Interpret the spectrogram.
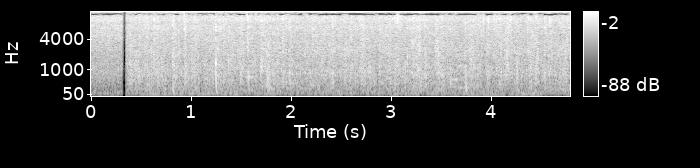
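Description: Rain falling steadily, with many small drop hits scattered through it.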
